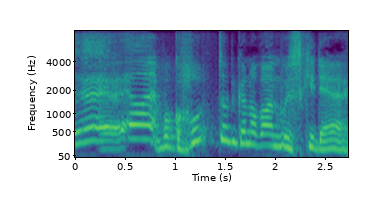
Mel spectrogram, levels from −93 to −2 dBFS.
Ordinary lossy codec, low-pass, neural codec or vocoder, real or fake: none; none; codec, 16 kHz, 0.5 kbps, X-Codec, WavLM features, trained on Multilingual LibriSpeech; fake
